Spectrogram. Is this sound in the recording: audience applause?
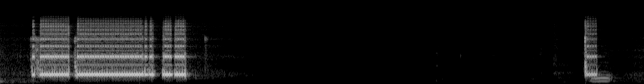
no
